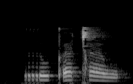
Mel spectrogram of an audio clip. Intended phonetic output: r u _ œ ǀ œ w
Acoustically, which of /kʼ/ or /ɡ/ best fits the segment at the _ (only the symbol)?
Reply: kʼ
